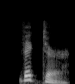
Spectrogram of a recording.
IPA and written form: vˈɪktɚ (victor)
